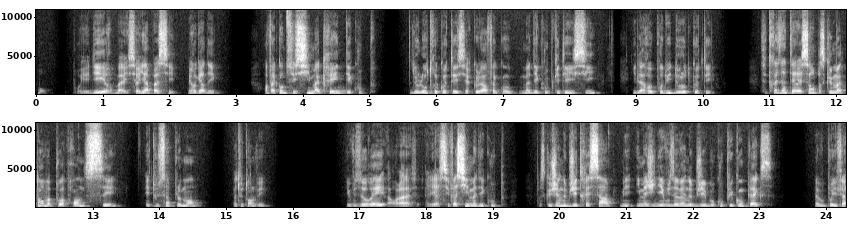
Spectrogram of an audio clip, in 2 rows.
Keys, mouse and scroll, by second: 2.3 middle click, 4.8-6.7 middle drag, 9.9 middle click, 9.9 scroll down 1, 12.9 c.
